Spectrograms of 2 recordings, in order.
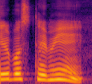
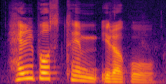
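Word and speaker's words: Halberstam: 수 있는데 이 데이비드 힐버스템이 그 잠깐만요. 그 우리 디페랑스님은 헬버스템이라고 썼는데 그 영어로도 HALBER이니까 헬버스템이 맞는 것 맞겠네요. 같은데 네. 자꾸 힐버라고 발음하니까 죄송합니다. 네.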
